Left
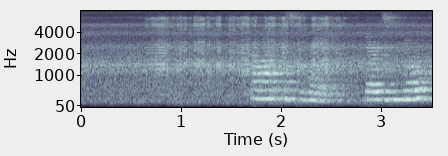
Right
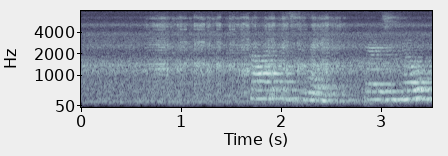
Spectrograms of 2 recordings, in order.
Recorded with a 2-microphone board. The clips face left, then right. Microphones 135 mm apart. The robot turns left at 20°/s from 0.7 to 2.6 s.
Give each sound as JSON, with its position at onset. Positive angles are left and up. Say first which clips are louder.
{"t": 1.7, "sound": "a woman speaking", "louder": "left 2 dB", "side_deg": -25, "distance_m": 1.5}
